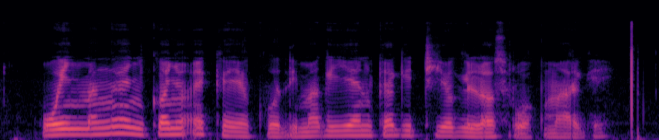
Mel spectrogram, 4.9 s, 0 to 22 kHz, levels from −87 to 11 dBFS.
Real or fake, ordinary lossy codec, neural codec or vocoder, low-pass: fake; none; vocoder, 24 kHz, 100 mel bands, Vocos; none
